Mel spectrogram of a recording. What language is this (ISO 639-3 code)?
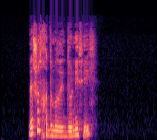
kab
